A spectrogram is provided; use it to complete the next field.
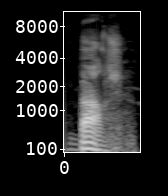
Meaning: apocopic form of barjot
- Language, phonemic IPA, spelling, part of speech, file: French, /baʁʒ/, barje, adjective, Fr-barje.ogg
